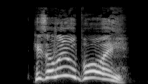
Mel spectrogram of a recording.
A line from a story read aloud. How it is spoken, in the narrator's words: Harris shouted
